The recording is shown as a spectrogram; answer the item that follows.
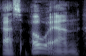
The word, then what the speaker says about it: son: So this word is spelled like the word sun in English, S-O-N, but it's pronounced more like son.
